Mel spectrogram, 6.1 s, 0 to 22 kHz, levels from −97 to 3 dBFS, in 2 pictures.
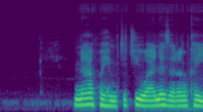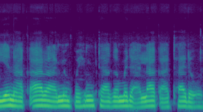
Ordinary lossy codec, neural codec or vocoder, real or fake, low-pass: none; none; real; 19.8 kHz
